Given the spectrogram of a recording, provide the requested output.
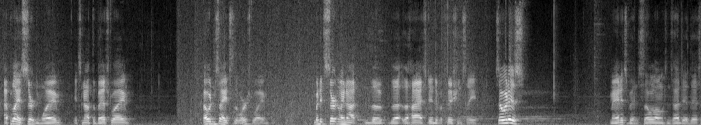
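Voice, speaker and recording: Man, stuffy from a cold, rambling, self-mocking, sharp-toned voice. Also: fairly low pitch, slight background noise, rough recording. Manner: rambling, crude, self-deprecating, many restarts. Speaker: let's play host. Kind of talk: casual gameplay commentary.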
